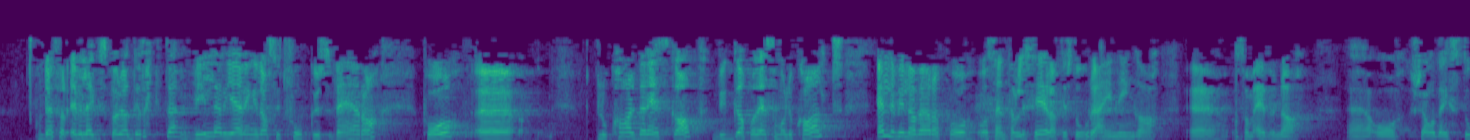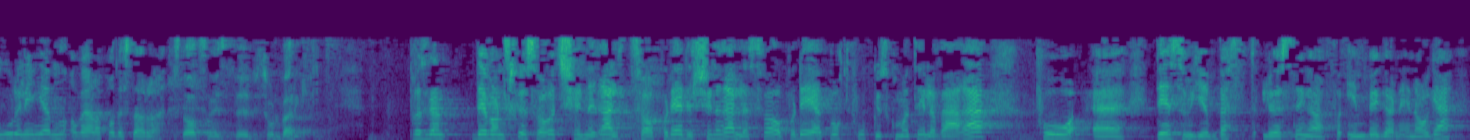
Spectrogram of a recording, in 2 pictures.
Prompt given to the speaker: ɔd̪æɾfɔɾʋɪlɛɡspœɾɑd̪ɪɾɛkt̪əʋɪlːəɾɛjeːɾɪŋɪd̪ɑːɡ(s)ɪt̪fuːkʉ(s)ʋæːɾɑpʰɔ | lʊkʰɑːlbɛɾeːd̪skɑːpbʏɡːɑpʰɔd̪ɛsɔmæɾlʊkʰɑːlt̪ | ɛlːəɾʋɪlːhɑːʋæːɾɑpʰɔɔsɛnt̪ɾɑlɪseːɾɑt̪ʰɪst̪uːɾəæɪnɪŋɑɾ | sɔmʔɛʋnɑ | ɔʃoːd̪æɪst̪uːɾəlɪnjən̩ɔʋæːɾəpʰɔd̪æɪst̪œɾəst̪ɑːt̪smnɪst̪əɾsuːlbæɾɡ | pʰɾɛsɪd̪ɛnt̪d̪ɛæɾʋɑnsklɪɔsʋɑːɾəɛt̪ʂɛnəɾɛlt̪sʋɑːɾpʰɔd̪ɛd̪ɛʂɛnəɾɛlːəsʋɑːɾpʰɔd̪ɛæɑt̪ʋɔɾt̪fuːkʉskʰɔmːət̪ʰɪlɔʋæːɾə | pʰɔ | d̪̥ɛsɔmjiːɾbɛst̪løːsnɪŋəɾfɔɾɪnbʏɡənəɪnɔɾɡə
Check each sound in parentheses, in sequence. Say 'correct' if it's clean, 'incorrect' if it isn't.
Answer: correct, correct

